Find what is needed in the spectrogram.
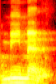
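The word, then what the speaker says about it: ממנו: Tanakh, in biblical Hebrew, can have two meanings, and it's pronounced exactly the same way. It can either mean reference to first person plural, mimenu, right, of us. It can also be third person masculine singular, him, mimenu, from him. Pronounced exactly the same way. Mimenu can mean us, it can mean him. No difference in the way it's pronounced.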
